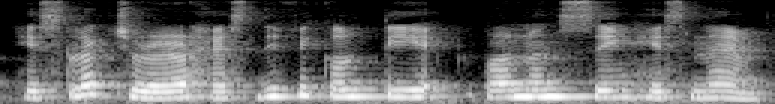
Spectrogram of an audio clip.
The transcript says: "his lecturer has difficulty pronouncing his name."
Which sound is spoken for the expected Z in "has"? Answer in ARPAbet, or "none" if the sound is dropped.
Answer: S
